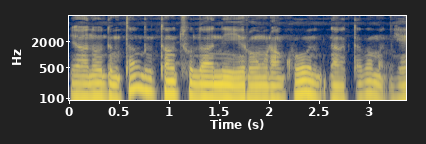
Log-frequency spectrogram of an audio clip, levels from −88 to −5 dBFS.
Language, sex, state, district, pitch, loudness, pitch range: Garo, male, Meghalaya, South Garo Hills, 105 Hz, -17 LUFS, 100-120 Hz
